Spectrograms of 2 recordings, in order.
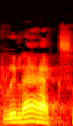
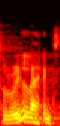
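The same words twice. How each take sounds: First: Soft, soothing relax; calming. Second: Almost hushed relax, softer still; softer calming. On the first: Prophet soothes frightened Sauda, softly calming. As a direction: settle her panic gently. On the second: Prophet hushes frightened Sauda, very softly. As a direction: let the second relax fall away to near nothing. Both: Retold or imitated.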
